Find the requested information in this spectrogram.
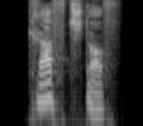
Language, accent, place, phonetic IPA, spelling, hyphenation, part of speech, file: German, Germany, Berlin, [ˈkʁaftˌʃtɔf], Kraftstoff, Kraft‧stoff, noun, De-Kraftstoff.ogg
- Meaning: fuel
